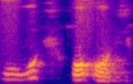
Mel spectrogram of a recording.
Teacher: ओष्ठ जो होते हैं वो गोल हो जाते हैं। बिल्कुल वृत्त के आकार के हो जाते हैं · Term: वृत्ताकार स्वर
